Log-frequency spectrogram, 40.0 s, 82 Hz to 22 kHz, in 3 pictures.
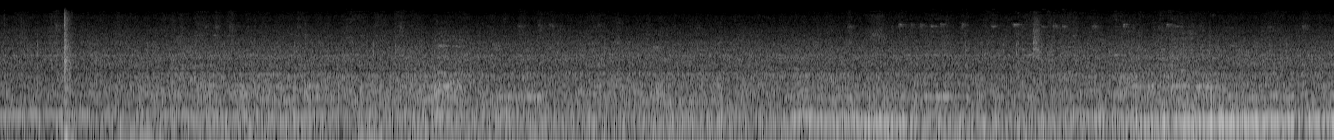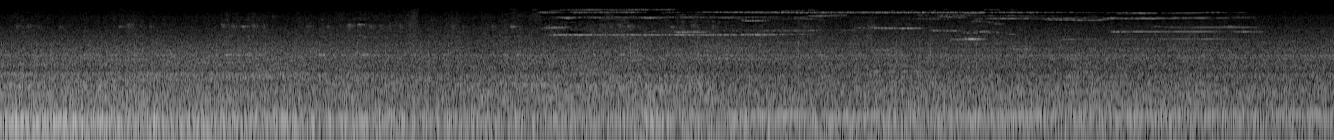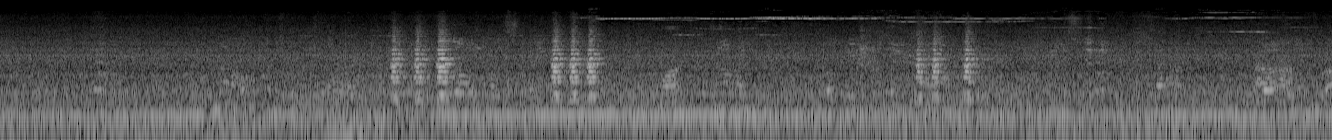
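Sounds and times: bus diesel engine droning: 0.0s - 40.0s.

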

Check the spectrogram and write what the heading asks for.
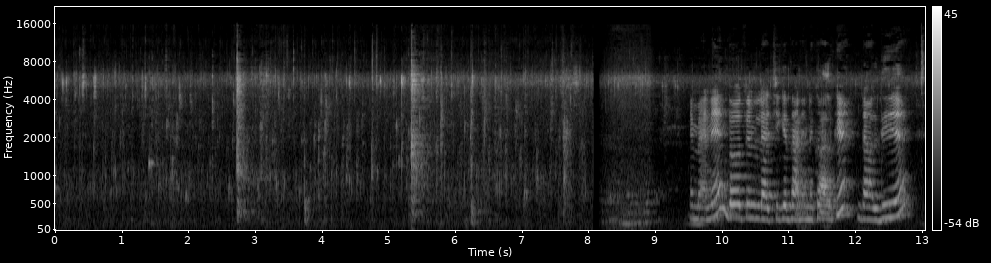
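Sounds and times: ladle stirring sloshing gravy: 0.0s - 8.1s.

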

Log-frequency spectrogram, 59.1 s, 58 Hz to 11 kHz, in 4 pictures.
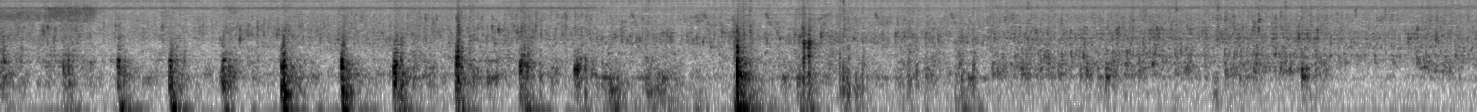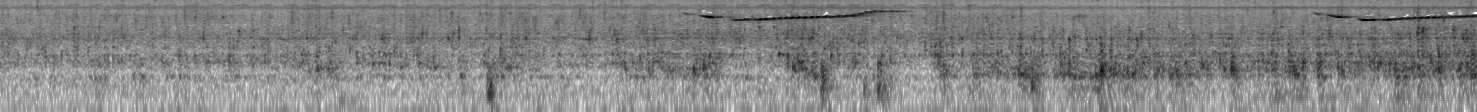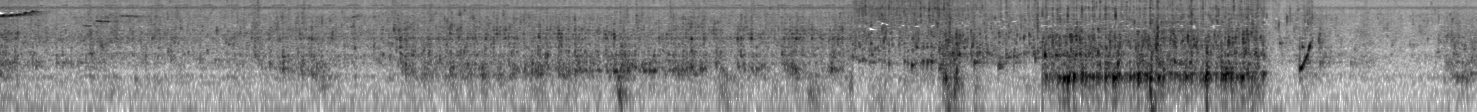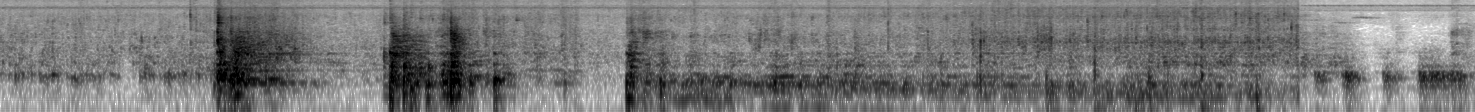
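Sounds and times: stream water trickling: 0.0s - 48.2s, 49.2s - 57.4s
loud high whistled call: 21.8s - 23.8s, 28.0s - 30.0s.

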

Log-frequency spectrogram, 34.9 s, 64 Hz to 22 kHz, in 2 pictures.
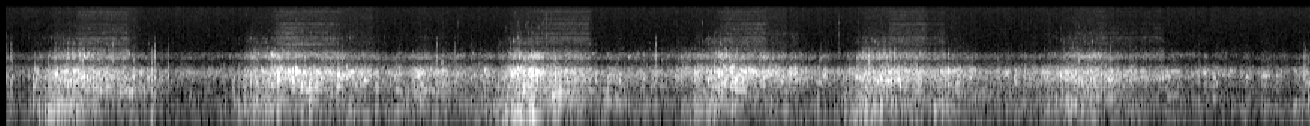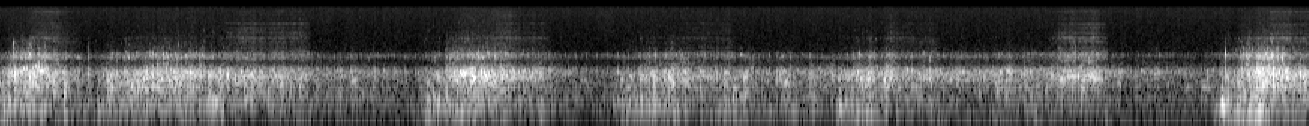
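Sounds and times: diver breathing through regulator: 1.0s - 2.1s, 3.5s - 5.0s, 6.9s - 8.2s, 9.5s - 10.7s, 11.6s - 12.8s, 14.2s - 15.7s, 20.4s - 21.8s, 31.4s - 32.4s.

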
